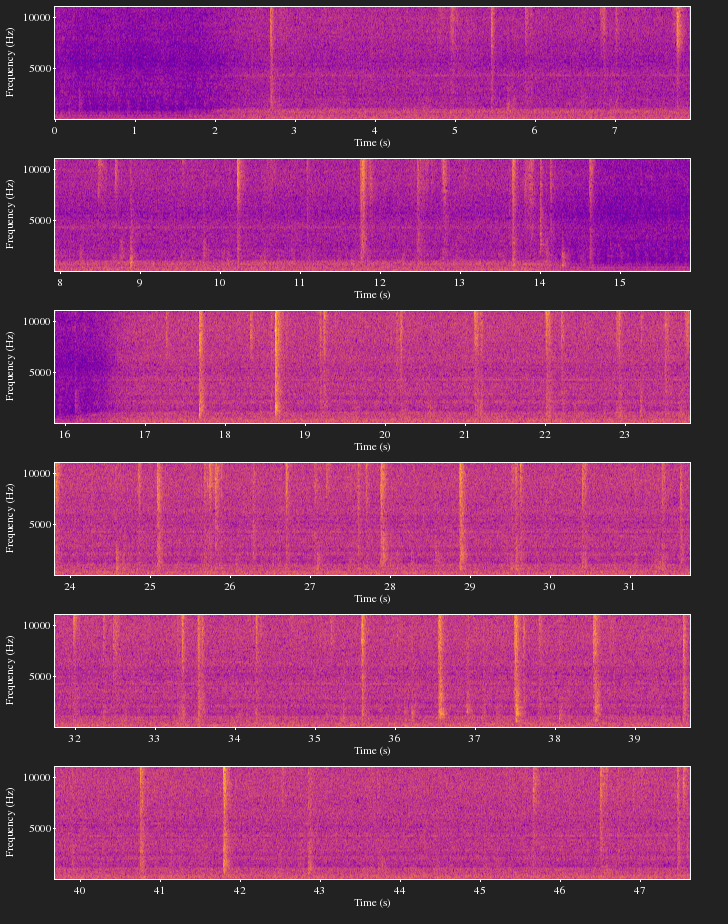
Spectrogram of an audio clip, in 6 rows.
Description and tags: condenser clothes dryer
recorded using zoom h4n input via stereo mics. Post processed in Sony Sound Forge Audio Studio. 8kg dryer with a lot of washing including jeans, hence the loud clang.
laundry, clothes, dryer, washing, tumble, condenser-dryer, tumble-dryer, metal-button, under-clangers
